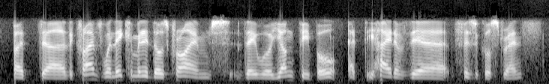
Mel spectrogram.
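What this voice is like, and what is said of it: Strong New York accent. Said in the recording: “I detect a strong New York accent there”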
